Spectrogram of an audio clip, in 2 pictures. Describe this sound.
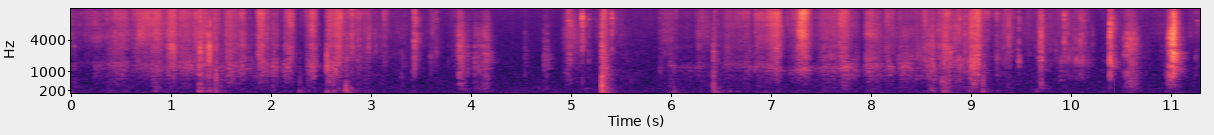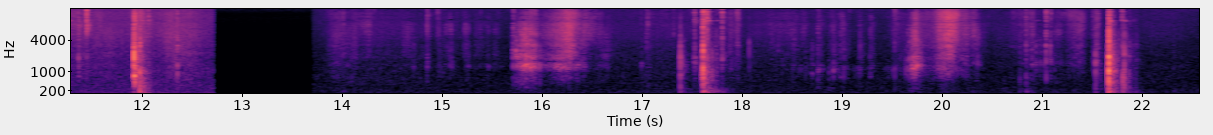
concrete 07d leathersandals onoff
Putting leather sandals on/off on concrete. Recorded with a ZOOM H2 in a basement of a house, normalized with Audacity.
footstep, step, footsteps, steps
